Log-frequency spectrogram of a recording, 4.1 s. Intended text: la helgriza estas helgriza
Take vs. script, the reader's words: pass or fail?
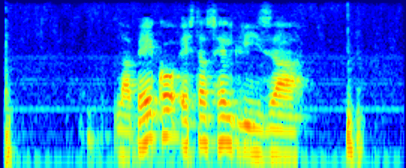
fail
